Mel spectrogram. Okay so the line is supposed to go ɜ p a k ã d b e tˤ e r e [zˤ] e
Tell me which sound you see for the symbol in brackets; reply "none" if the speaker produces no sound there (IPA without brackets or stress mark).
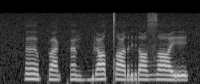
zˤ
